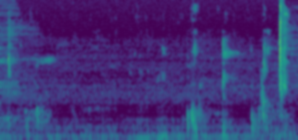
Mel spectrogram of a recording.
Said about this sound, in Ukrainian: Але тако, знаєте, я ще хочу попити, і вам доведеться чекати, поки я відкрию свою воду.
